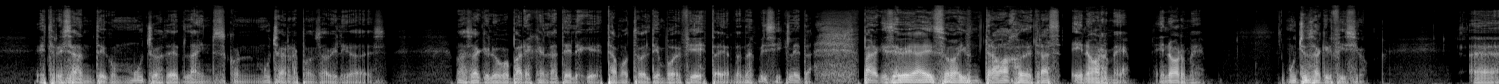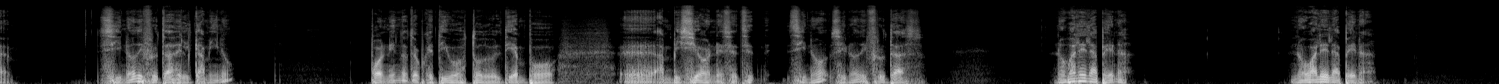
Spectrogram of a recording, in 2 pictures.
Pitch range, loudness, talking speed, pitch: 80-100 Hz, -20 LUFS, 130 wpm, 90 Hz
